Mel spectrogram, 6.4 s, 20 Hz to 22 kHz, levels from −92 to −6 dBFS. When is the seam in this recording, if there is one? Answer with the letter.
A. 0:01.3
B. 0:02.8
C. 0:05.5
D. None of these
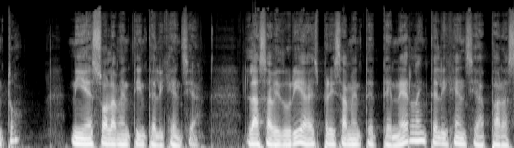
D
